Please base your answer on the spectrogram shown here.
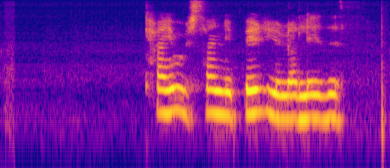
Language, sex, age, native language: Icelandic, female, 11, Icelandic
